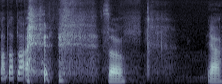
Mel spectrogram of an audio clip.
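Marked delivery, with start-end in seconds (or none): 0.0-0.6 mild put-on yelling, high. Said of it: "seeing a guy in the car yelling at his phone".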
